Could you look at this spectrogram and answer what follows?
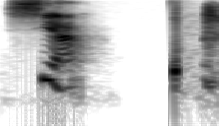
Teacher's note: X sound is kind of like an SH sound, but more airy in your mouth. So we're gonna say xia.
